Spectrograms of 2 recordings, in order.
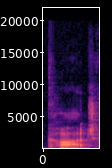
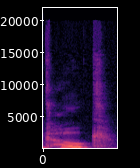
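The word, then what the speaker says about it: Koch: that I've always said it was cotch cuz there's that cotch industries that family that's really rich but apparently people are saying Coke k o CA how do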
